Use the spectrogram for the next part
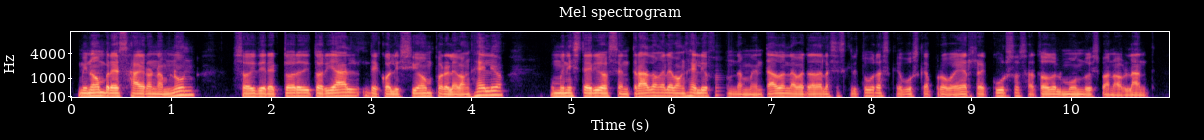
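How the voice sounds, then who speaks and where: Male radio host in studio, low voice, dry close sound, relaxed and joking with his guest. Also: dry recording. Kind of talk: radio interview hosting.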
